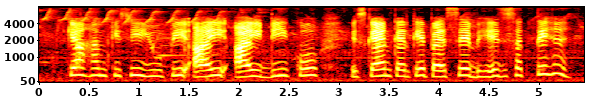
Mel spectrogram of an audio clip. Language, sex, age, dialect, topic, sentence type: Hindi, female, 18-24, Awadhi Bundeli, banking, question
